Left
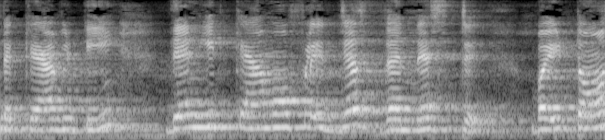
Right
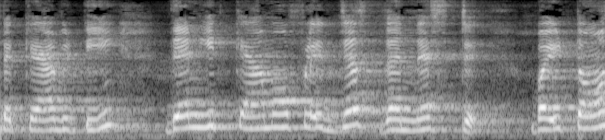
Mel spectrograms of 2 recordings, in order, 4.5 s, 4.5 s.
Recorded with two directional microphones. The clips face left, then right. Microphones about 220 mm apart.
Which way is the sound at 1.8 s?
45° right (ahead or behind).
